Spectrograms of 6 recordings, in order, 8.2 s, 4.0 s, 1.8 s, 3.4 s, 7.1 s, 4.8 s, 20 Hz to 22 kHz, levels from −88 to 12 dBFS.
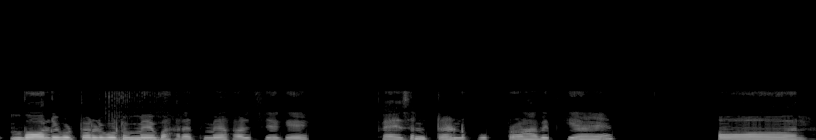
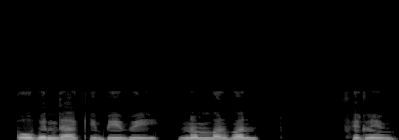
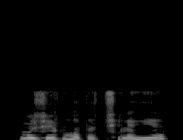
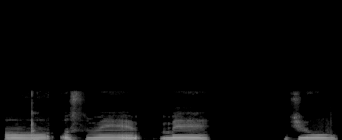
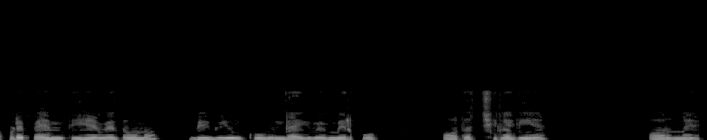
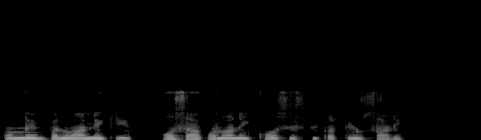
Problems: low volume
